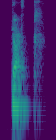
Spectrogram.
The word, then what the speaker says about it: Tag: como por ejemplo que esta G miren se convierte en una K O sea no suena como Tag nosotros diríamos como t no suena a suena a Tac G y es la frase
